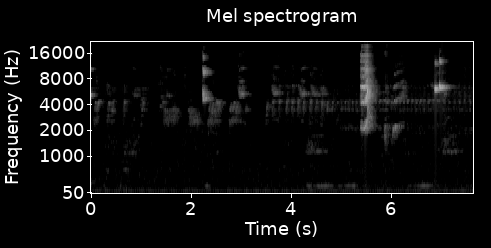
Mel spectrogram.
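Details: A pair of lovebirds keeps up low, scratchy twittering and squeaks, punctuated by a few sudden high chirps and one loud harsh screech in the second half.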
